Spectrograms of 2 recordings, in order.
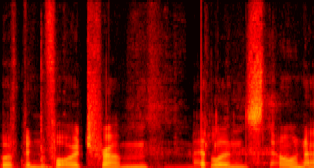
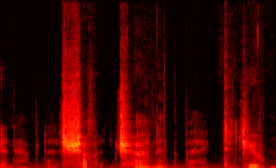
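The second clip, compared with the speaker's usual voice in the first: whispering, much quieter; 9 dB quieter than usual. After a quick tap on Kane's shoulder, she leans over, whispering. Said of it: "whisper over".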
